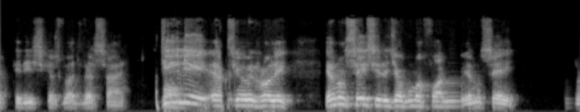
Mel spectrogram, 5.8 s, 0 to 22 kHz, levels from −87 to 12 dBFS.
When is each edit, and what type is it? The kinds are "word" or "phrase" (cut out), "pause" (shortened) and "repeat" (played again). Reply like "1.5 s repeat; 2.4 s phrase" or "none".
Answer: 1.6 s word; 2.3 s word; 4.6 s word

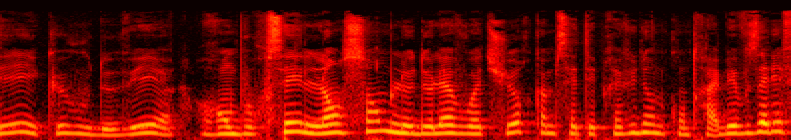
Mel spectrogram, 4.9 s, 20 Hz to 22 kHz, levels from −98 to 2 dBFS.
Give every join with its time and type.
1.2 s pause

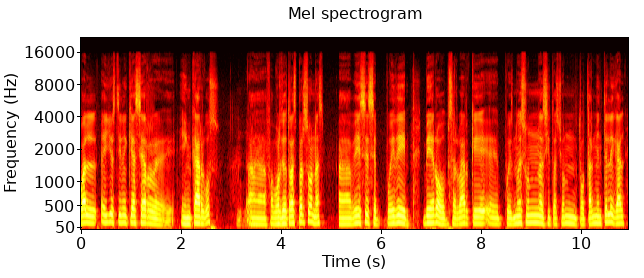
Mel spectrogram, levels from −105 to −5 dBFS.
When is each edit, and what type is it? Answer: 1.9 s pause; 6.8 s pause

